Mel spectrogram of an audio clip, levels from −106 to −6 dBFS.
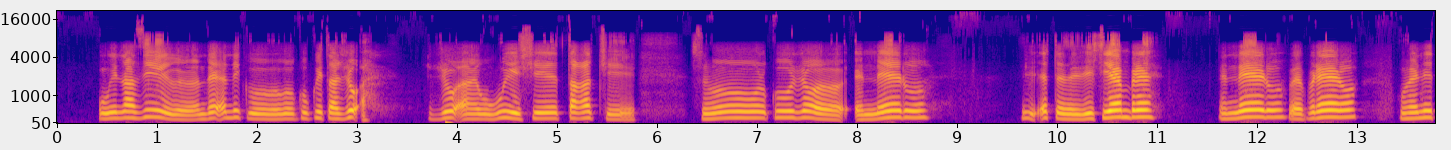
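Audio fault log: Throughout: Bluetooth SBC compression. The speech has a gritty, grainy texture with the treble thinning out and flickering in and out, and aliasing rides on the speech. This is likely the Bluetooth SBC codec at a tight bit allocation, consistent with roughly 80 kbps: the top sub-bands are starved of bits and drop out from moment to moment, while the remaining bands are coarsely quantised, leaving audible grain and aliasing.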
